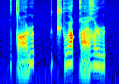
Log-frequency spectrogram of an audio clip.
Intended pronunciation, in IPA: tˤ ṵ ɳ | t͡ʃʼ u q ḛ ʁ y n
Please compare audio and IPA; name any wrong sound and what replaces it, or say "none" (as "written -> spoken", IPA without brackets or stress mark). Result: n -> ɳ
